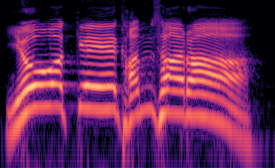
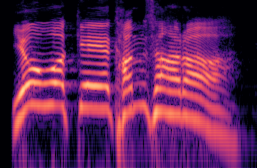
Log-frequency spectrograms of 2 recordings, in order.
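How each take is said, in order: Both takes have the same delivery.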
